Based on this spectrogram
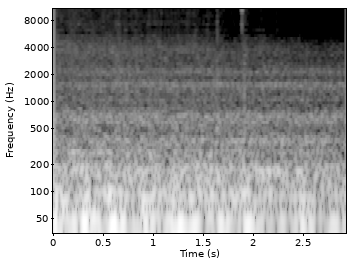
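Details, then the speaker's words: Volvo XC90 driven over a small bump at low speed after replacing inner and outer tie rods: only low, even road and tire rumble, no more driver-side front clunk; alignment still needed. "no more clunking noise so now now as I stated in the video I'm going to get I'm driving to the shop now to get the car to get an alignment"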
